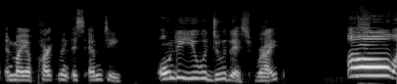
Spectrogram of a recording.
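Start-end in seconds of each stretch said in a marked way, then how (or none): 3.5-4.0 high, loud taunting oh; mocking oh. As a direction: sing out a smug oh. Mocking sister-in-law quarrel.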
